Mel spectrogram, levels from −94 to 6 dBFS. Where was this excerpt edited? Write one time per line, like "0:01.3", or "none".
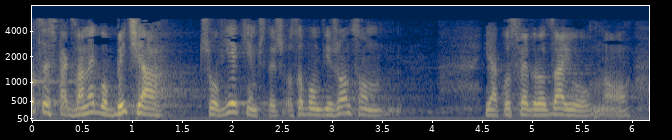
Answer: none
